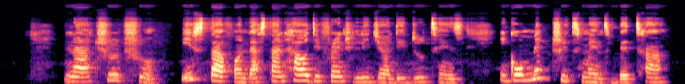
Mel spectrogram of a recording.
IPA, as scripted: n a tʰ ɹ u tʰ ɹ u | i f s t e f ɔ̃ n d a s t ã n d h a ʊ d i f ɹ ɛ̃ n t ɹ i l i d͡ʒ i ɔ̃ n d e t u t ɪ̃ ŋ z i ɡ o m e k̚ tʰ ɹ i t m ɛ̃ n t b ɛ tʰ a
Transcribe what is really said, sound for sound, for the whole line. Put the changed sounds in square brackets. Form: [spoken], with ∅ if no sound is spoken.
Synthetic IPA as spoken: n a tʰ ɹ u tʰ ɹ u | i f s t [a] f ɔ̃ n d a s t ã n d h a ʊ d i f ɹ ɛ̃ n t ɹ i l i d͡ʒ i ɔ̃ n d e [d] u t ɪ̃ ŋ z i ɡ o m e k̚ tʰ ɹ i t m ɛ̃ n t b ɛ tʰ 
